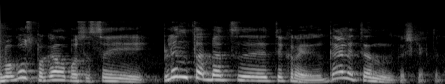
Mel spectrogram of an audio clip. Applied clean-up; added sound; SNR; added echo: none; none; none; none.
